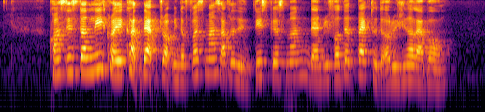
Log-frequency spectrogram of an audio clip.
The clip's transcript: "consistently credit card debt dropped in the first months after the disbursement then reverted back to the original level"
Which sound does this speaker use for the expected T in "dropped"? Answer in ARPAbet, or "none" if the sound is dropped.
none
